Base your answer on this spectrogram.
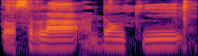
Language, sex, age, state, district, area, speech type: Odia, male, 45-60, Odisha, Rayagada, rural, spontaneous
